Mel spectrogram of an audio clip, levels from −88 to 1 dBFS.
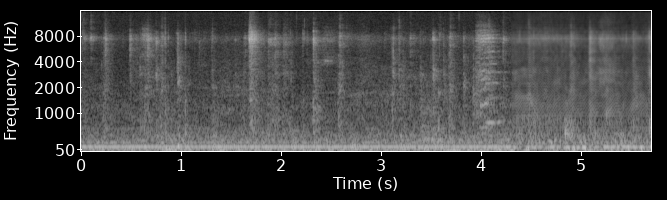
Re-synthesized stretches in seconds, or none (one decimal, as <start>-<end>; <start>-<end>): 4.3-5.7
